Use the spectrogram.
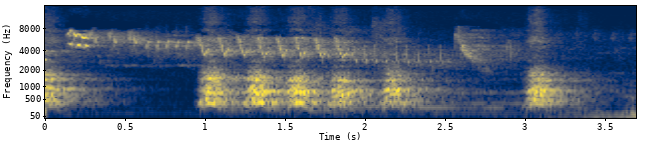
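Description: A pet dog named Sherry barks in a series of sharp, fairly clear yaps with short gaps between them, outdoors on a street, with no talking over the barks.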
